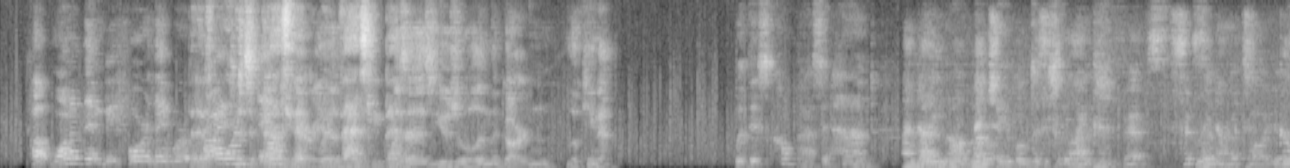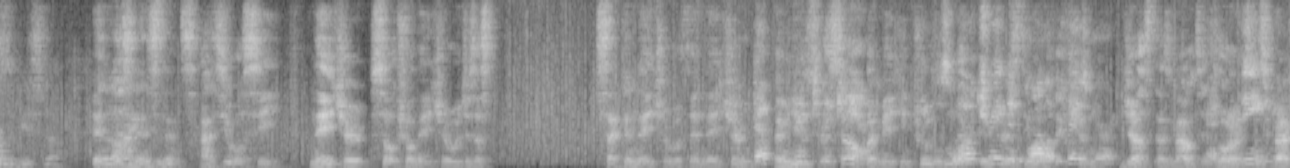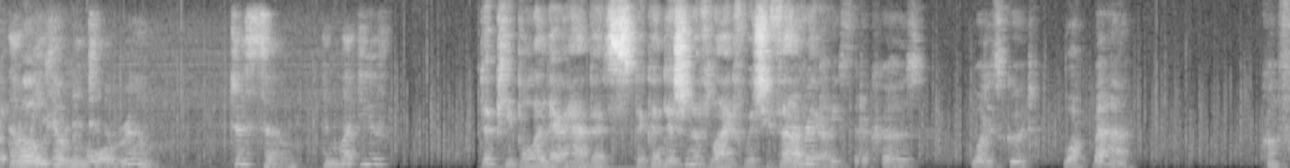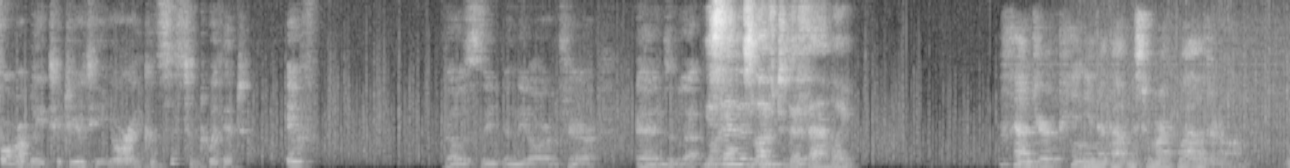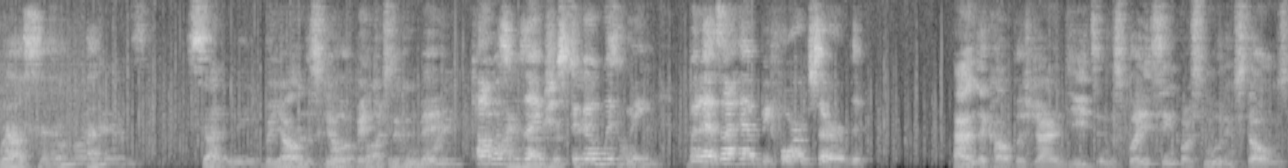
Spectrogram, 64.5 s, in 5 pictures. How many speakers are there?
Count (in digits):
7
